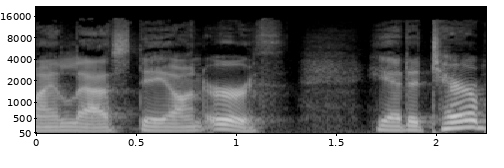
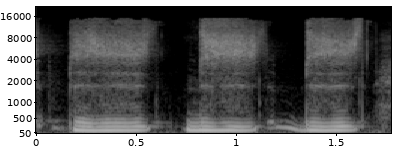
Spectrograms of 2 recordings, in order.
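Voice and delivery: lightly mimicked buzzer, fading softer; imitated elevator buzz; 6 dB quieter, much slower than usual. Telling friends about the elevator buzzer, soft mimicked buzz. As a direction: buzz like the call button. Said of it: "we kept hearing this".

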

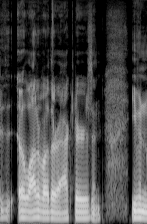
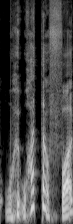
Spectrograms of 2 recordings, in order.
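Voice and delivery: mock shock; 5 semitones higher than usual. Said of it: "it's not like".

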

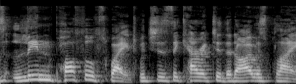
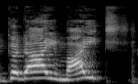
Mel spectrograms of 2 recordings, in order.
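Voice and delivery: higher, playful Aussie greeting; Australian greeting; 6 semitones higher, much slower than usual. Pretend. Australian guest greeting the host, hammed-up Aussie accent. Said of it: "I should say".

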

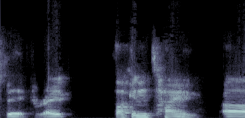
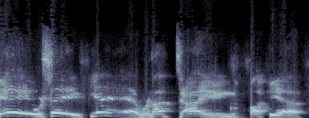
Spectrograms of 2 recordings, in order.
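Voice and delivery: much higher jubilant cheer; elated; 10 semitones higher, slower than usual. Retold or imitated. Rower safe on deck, high jubilant cheer. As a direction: celebrate surviving. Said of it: "I'm like".

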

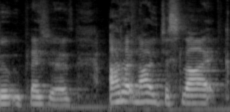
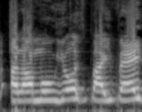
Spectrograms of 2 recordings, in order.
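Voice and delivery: higher, louder, laughing through the line; laughing flirt; 7 semitones higher, 14 dB louder than usual. Real, not acted. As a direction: flirt while laughing at yourself. Flirty joke to his date.

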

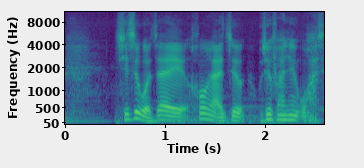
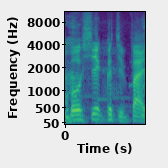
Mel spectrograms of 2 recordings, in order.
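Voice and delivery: higher, louder mock scold from the kitchen; grandma waving off the violin practice, higher and louder; mother-in-law's dismissive scold; 6 semitones higher, 4 dB louder than usual. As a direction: bark it like a busy grandma at the stove. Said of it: "她说".

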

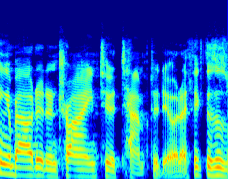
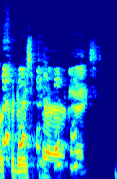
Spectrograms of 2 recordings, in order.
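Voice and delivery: laughing. Real, not acted. Ironic joke with laugh.

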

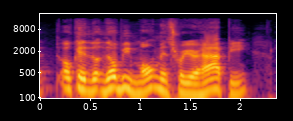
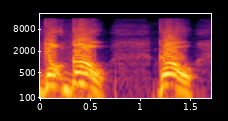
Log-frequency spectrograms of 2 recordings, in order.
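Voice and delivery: urgent urging; 3 semitones higher, 3 dB louder, much slower than usual. Retold or imitated. Retold father urging kid to toilet.

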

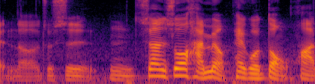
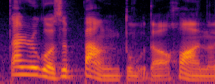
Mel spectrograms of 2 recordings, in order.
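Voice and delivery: usual speaking voice

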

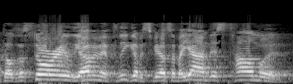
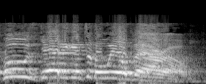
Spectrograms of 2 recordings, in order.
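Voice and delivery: showman's challenge; 8 semitones higher, 5 dB louder than usual. Retold or imitated.

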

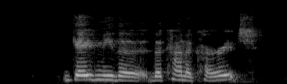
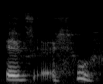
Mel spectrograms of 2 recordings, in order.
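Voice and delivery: holding back tears; 3 dB quieter than usual. Real, not acted. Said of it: "I'm trying not to cry".

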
